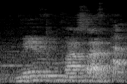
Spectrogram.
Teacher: Huruf pertama huruf nun dimasukkan ke dalam huruf huruf mim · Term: idgam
